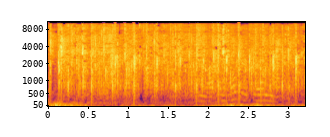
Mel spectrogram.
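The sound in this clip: An audience at a Buddhist temple's Buddha's Birthday celebration applauds with scattered, crisp claps throughout. Talking voices run under and over the clapping.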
